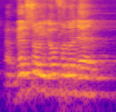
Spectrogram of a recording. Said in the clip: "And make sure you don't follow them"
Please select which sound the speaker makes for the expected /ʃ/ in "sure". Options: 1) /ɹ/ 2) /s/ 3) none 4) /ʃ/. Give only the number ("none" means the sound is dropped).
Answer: 2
